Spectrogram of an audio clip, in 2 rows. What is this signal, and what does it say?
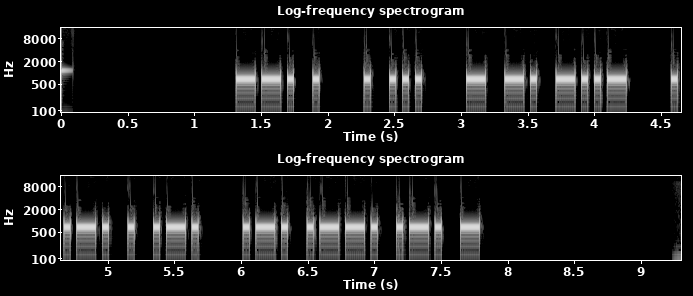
Morse code, heard as a keyed tone, about 25 wpm, 700 Hz. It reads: GE ES TNX FER RPRT
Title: Practice QSO - Exchange 1 - Beginning - 25wpm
